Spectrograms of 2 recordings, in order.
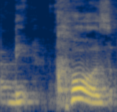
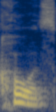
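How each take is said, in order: First: The word is said in its full form. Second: The first syllable is dropped from the word.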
